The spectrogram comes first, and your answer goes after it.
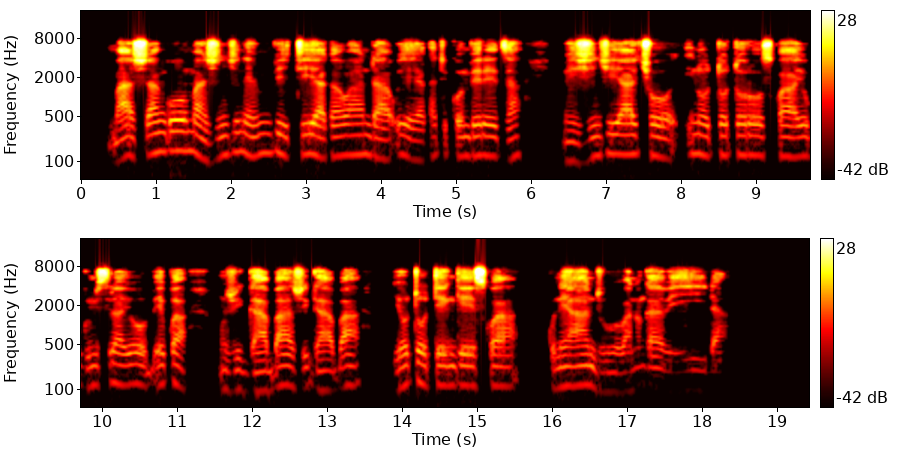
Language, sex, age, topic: Ndau, female, 25-35, health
